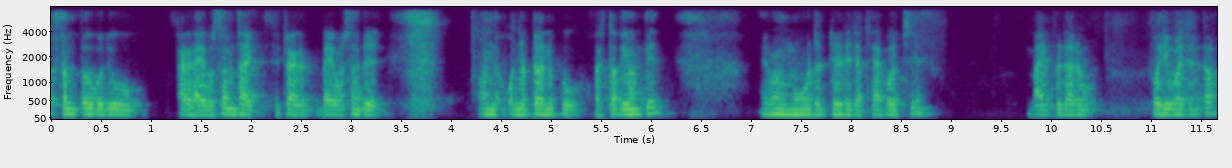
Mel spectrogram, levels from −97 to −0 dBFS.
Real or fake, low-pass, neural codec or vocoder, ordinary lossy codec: fake; none; codec, 16 kHz, 1.1 kbps, Voila-Tokenizer; none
